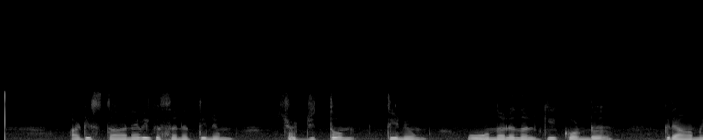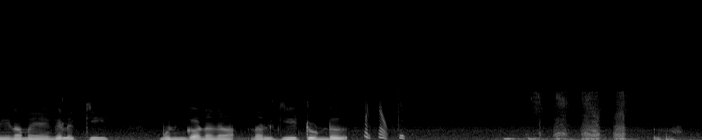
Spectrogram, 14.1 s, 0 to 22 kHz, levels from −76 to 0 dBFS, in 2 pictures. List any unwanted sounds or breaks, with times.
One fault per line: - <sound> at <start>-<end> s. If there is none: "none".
- chirp at 10.7-11.2 s
- squeak at 12.0-13.5 s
